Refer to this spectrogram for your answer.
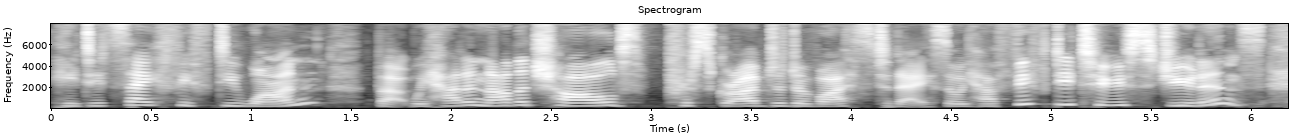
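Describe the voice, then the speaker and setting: With an Australian accent, this bright, sharp-toned voice moves at a moderate pace with ordinary pitch variation. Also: woman, high pitch for a woman. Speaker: special education teacher presenting at event. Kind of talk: conference presentation.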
